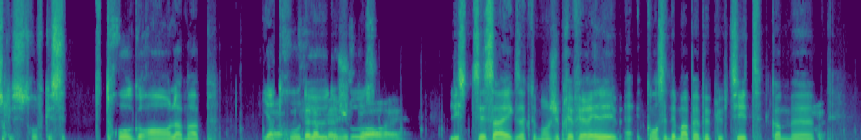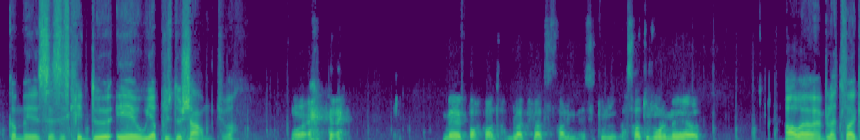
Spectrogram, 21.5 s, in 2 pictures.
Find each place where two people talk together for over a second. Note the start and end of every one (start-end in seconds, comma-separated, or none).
3.3-4.7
